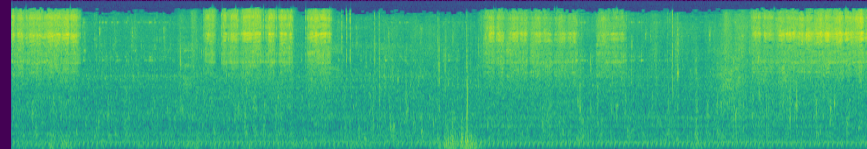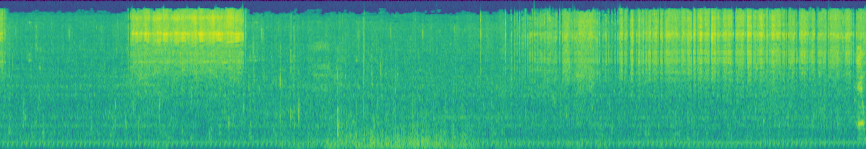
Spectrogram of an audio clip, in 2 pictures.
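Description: Boat motor humming steadily while a fishing reel's drag buzzes in bursts of one to two seconds every few seconds, giving line to a hooked wels catfish pulling against the bent rod.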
